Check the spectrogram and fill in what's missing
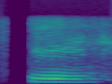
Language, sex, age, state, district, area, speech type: Manipuri, male, 45-60, Manipur, Kangpokpi, urban, conversation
